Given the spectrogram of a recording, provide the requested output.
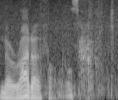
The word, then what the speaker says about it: Narada Falls: it seems really narrow so i've been saying it wrong it's narada falls so if you go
